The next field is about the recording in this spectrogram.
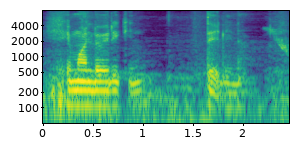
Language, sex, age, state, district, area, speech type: Santali, male, 18-30, West Bengal, Birbhum, rural, spontaneous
